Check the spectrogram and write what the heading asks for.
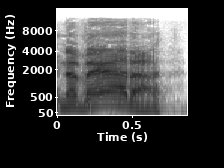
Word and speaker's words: Nevada: The orange thing went to Nevada and gave a really long speech about the correct pronunciation of Nevada and how it was wrong to say the other way because Nevada is right. And as he's saying Nevada, the audience is screaming back at him, Nevada. It's pronounced Nevada.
